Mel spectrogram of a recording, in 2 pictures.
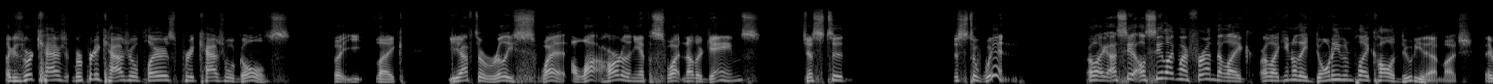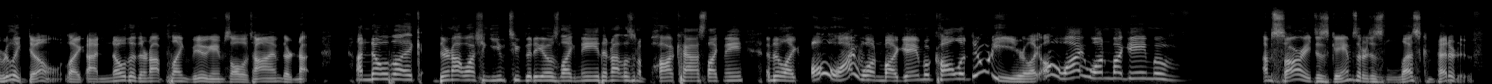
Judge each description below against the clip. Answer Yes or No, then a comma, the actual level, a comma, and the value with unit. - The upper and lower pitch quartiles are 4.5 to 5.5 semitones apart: Yes, average, 5.0 semitones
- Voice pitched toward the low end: No, medium, 185 Hz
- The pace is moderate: No, fast, 245 wpm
